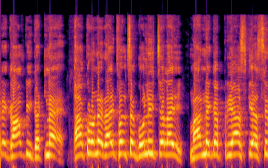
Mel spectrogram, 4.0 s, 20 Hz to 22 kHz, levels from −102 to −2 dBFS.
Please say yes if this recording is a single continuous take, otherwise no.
no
